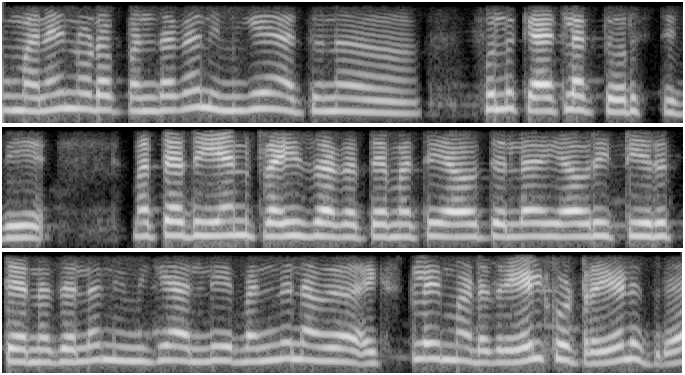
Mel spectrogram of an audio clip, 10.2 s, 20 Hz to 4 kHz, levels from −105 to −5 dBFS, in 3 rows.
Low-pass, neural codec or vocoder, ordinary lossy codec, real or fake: 3.6 kHz; none; none; real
